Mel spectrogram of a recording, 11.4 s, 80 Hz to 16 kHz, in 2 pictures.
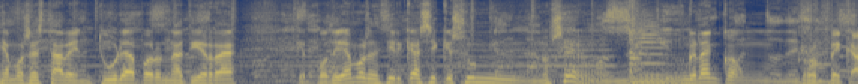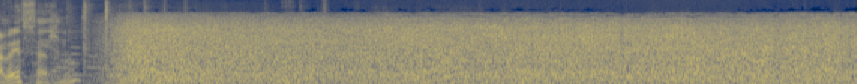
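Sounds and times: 
speech: 0.0 - 6.8
sea surf washing against the shore at Pulpí, Almería, Spain: 6.4 - 11.4.

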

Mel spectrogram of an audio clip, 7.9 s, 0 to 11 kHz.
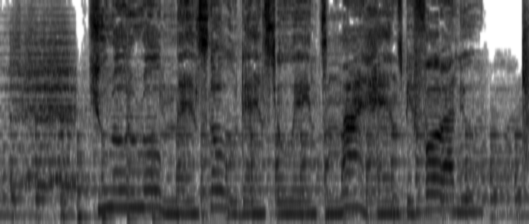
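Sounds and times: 
upbeat pop track with synth chords playing on the radio: 0.2 - 7.9
speech: 1.4 - 1.8, 4.0 - 7.8.

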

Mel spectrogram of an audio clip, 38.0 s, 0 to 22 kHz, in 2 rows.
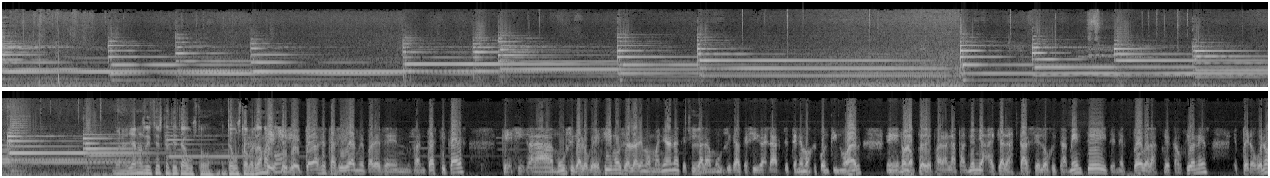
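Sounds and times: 
peal of church bells in a bell concert: 0.0 - 25.9
speech: 21.2 - 37.9.

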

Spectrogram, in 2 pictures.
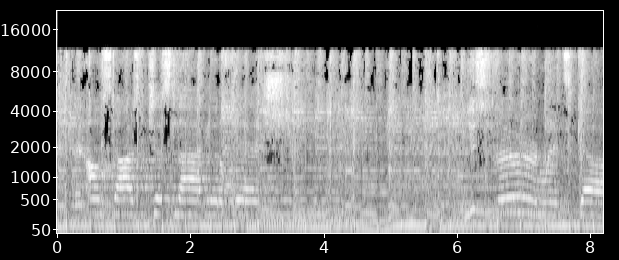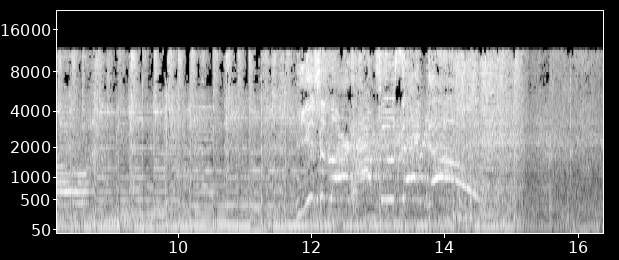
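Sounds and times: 
loud rock song with female vocals: 0.0 - 16.1
dense distorted guitars: 0.0 - 16.3
steady bass: 0.0 - 16.3
woman singing and shouting: 0.3 - 3.5, 6.1 - 8.8, 11.8 - 14.6
speech: 0.5 - 3.4, 6.2 - 8.8, 11.9 - 13.9.

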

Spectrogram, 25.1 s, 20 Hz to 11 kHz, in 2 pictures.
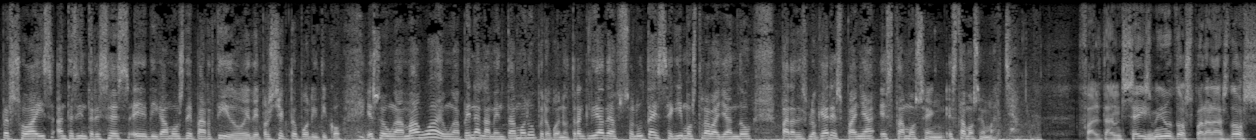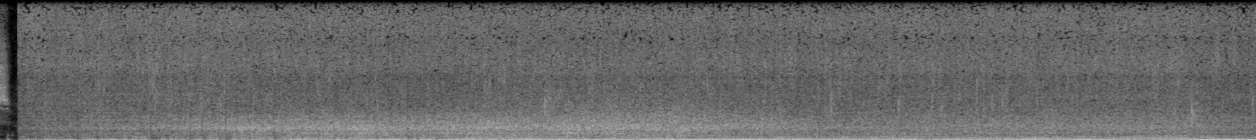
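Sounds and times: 
speech: 0.0 - 13.2
broken irrigation sprinkler in a street planter spraying water: 12.8 - 25.1.

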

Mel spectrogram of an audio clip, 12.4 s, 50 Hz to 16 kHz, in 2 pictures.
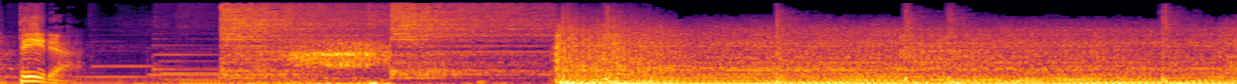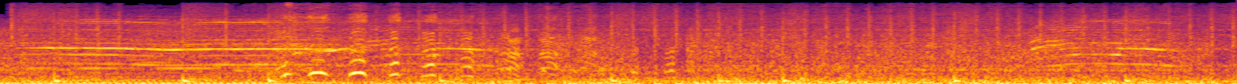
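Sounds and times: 
distorted heavy metal music: 0.0 - 12.3
speech: 0.1 - 0.5
cat yowling and wailing: 6.2 - 8.7, 11.2 - 12.2
laughter: 7.0 - 10.2.

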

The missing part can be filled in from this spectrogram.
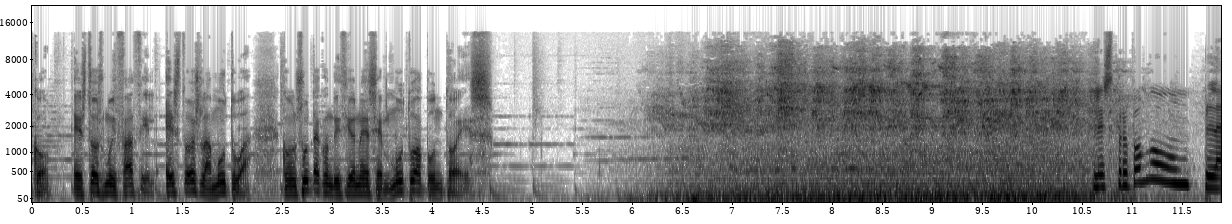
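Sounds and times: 
speech: 0.0 - 4.7, 10.6 - 11.8
dense chorus of birds chirping: 5.0 - 11.8
short squealing tonal burst: 5.6 - 10.7.

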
